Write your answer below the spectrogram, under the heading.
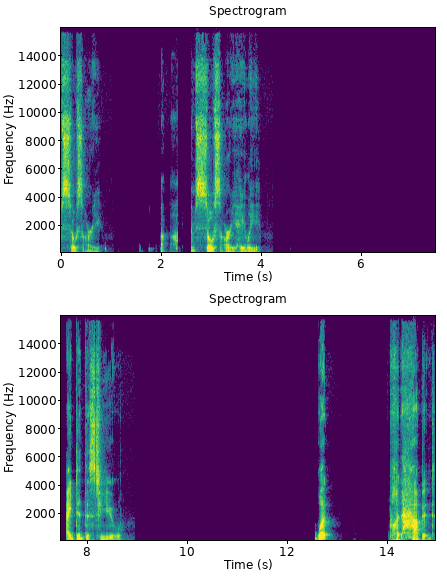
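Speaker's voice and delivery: whispered, barely voiced, soft and breathy. Playing a character kneeling and holding her hand: whispering in character. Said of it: "I whisper".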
